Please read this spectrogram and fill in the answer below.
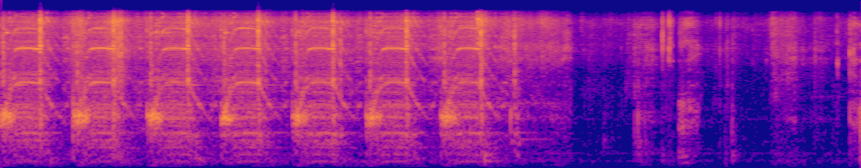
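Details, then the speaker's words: Hitachi water pump with tap opened slightly: pump clicks on and off in quick bursts, a bit under two per second, then quiet; short-cycling from failed pressure tank, fixed by replacing tank. "เปิดน้ำนิดเดียวนิดเดียวครับโอเคครับเห็นมครับมันจะตัดต่อเร็วๆนะครับเหมือนเดิมนะครับกระบอกไคิวเสียถอดปั๊กได้เลย"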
